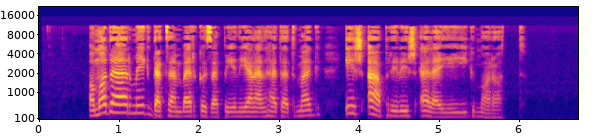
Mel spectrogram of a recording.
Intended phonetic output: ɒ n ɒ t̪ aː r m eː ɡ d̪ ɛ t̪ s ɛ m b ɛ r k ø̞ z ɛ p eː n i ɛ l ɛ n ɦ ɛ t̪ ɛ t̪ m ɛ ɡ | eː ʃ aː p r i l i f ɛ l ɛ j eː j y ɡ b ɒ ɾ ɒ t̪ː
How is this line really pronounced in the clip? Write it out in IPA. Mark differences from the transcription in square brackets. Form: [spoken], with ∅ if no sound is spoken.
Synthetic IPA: ɒ [m] ɒ [d̪] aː r m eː ɡ d̪ ɛ t̪ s ɛ m b ɛ r k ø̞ z ɛ p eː n [j] ɛ l ɛ n ɦ ɛ t̪ ɛ t̪ m ɛ ɡ | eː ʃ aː p r i l i [ʃ] ɛ l ɛ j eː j [i] ɡ [m] ɒ ɾ ɒ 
